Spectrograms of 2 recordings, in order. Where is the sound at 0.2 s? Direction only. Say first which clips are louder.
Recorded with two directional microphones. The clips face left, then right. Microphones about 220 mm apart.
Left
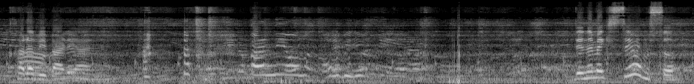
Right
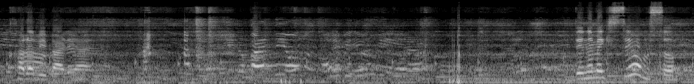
Left 4 dB; 10° left (ahead or behind).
